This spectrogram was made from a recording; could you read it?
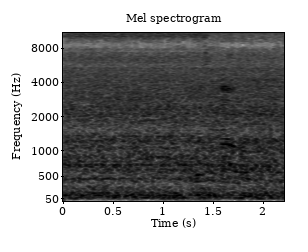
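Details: Carrier 58SSB120 gas furnace with a newly replaced double-shaft blower motor, after the old motor seized and only hummed; smooth, even rushing air with a low steady rumble, no hum, stall or scraping, normal blower operation.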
